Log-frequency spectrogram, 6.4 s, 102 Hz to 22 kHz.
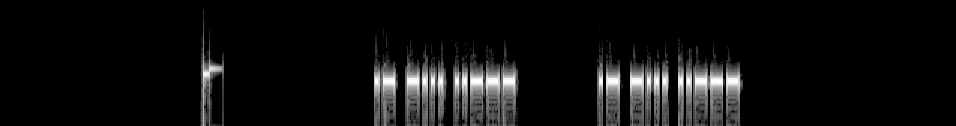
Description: Morse code, heard as a keyed tone, about 46 wpm, 700 Hz. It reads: AB2 AB2
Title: USA Call Sign Prefixes - Repeated 2x - 45wpm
